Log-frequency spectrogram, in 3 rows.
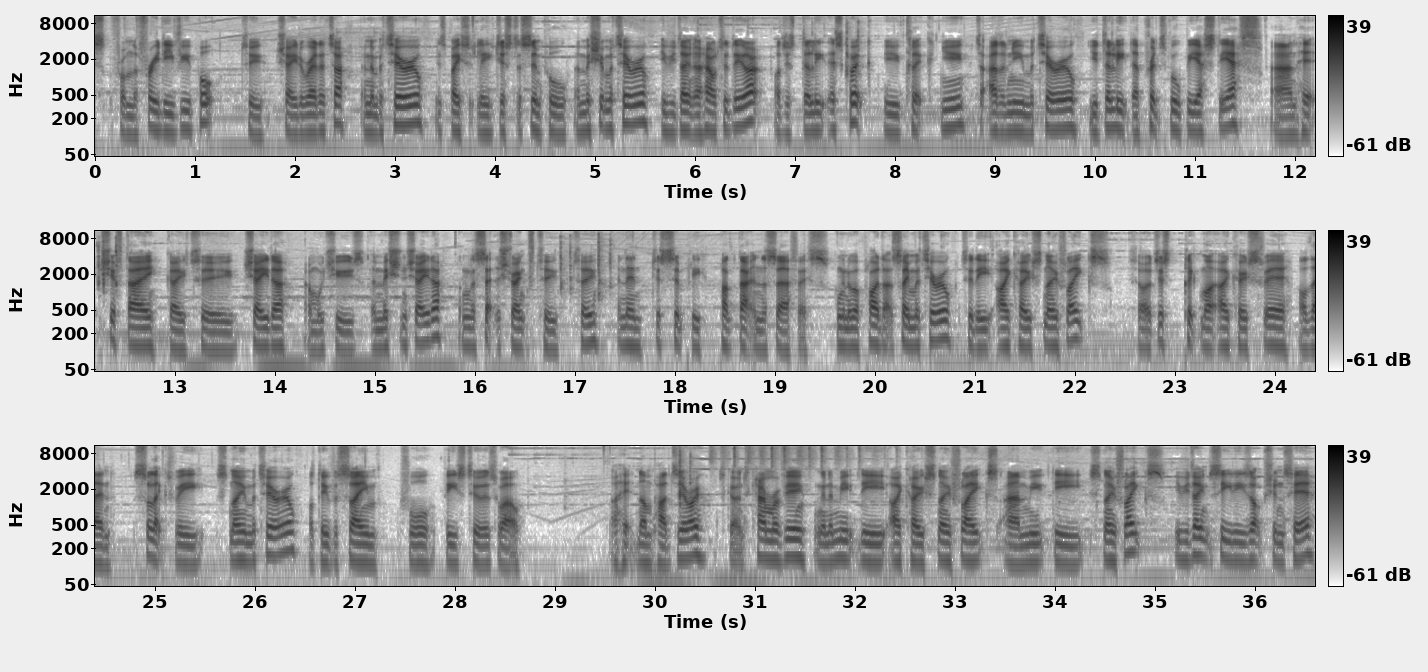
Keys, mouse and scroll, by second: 0.1-1.9 drag, 2.5 shift+middle click, 2.5 scroll up 3, 3.7-5.6 drag, 6.7 click, 7.7 Delete, 11.6 click, 12.3 shift+a, 16.2-17.3 drag, 17.7 drag, 21.7 click, 24.6-26.4 drag, 26.9 click, 28.2 click, 29.0 click, 29.4-30.3 scroll down 3, 30.3 KP_0, 32.8 click, 34.6 click.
